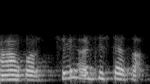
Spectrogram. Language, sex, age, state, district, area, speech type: Malayalam, male, 45-60, Kerala, Wayanad, rural, conversation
